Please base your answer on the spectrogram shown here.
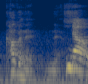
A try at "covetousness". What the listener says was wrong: No, covenant is not. No. Because it's covet. Covetedness.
